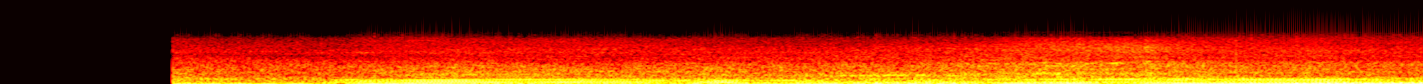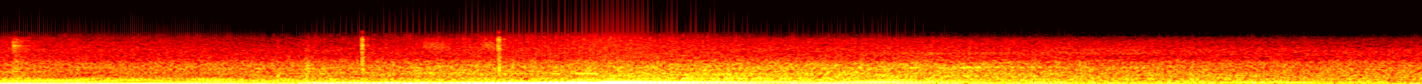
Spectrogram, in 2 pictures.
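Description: Tuk-tuk (three-wheeled auto rickshaw) engine running after a brief silent gap at the start, its pitch rising and falling a few times and loudest about ten seconds in. A few light clicks come just before the loudest part.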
